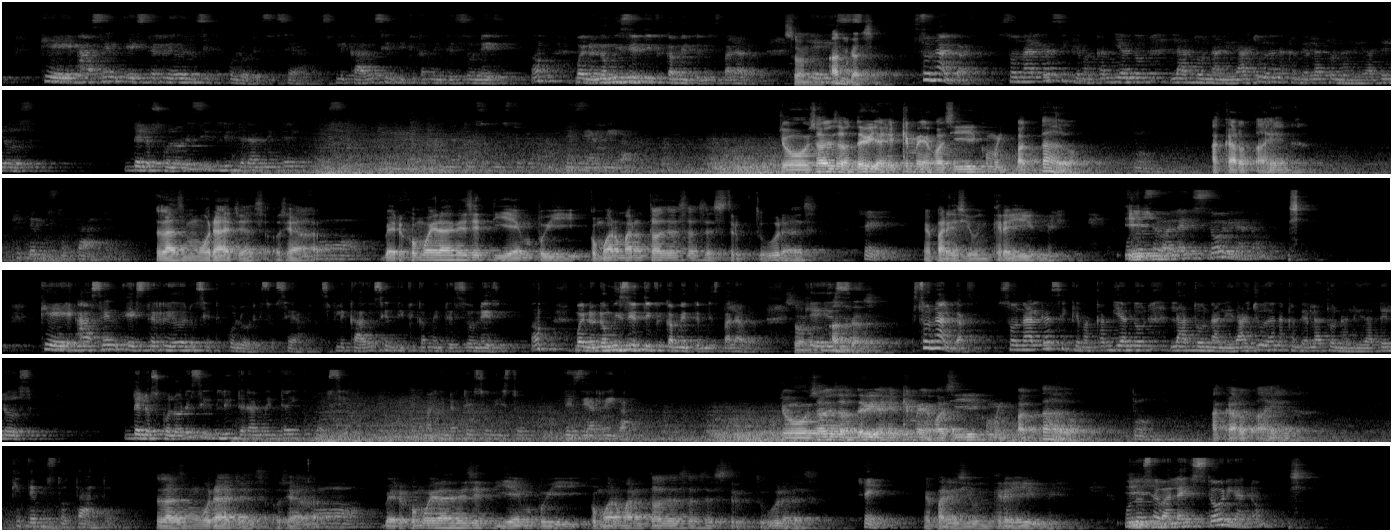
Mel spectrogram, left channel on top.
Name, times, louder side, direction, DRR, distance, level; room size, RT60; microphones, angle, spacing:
voice 1, 0.1-5.0 5.3-8.4 9.1-9.7 10.0-14.2 15.1-17.4 18.0-19.2 19.4-20.2 25.1-25.6 27.9-29.0 30.8-31.4 36.3-36.6 39.0-40.4, right 3 dB, 50° right, 6 dB, 0.6 m, -34 dB
voice 2, 7.8-8.6 17.7-18.0 21.7-24.7 26.0-26.9 29.3-31.0 31.6-35.9 37.0-38.4 39.0-39.4 40.6-40.7, left 3 dB, 50° left, 8 dB, 0.5 m, -25 dB
sound 1, 16.2-29.0, equal, 30° left, 1.8 m, -37 dB
5.9 x 3.5 x 5.3 m, 1.2 s
head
